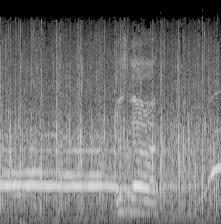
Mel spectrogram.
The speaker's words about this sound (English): Let's give a round of applause to my dad over there.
